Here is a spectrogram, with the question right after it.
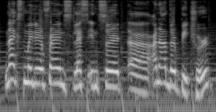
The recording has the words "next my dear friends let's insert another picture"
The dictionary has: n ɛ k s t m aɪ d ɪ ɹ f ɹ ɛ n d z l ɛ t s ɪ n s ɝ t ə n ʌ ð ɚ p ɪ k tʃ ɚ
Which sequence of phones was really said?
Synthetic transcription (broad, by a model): n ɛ k s t m aɪ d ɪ ɹ f ɹ ɛ n d s l ɛ t s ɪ n s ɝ t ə n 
